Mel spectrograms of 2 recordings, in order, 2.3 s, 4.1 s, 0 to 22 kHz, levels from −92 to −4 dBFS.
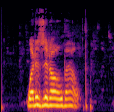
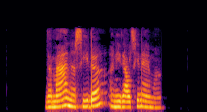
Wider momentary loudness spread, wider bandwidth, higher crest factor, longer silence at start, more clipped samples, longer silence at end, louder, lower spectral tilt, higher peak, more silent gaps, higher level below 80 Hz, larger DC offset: first, 14 LU vs 10 LU; first, 14.5 kHz vs 8 kHz; about the same, 16 dB vs 16 dB; second, 0.55 s vs 0.9 s; neither; second, 0.45 s vs 0.9 s; about the same, -15 LUFS vs -15 LUFS; about the same, -4.5 dB/octave vs -5.5 dB/octave; about the same, -2 dBFS vs -2 dBFS; neither; about the same, -62 dBFS vs -58 dBFS; neither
